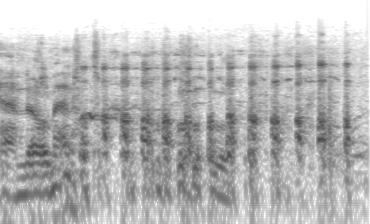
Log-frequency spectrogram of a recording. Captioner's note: Ned laughs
